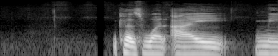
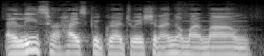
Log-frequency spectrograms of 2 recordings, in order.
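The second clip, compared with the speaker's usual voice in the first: usual speaking voice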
